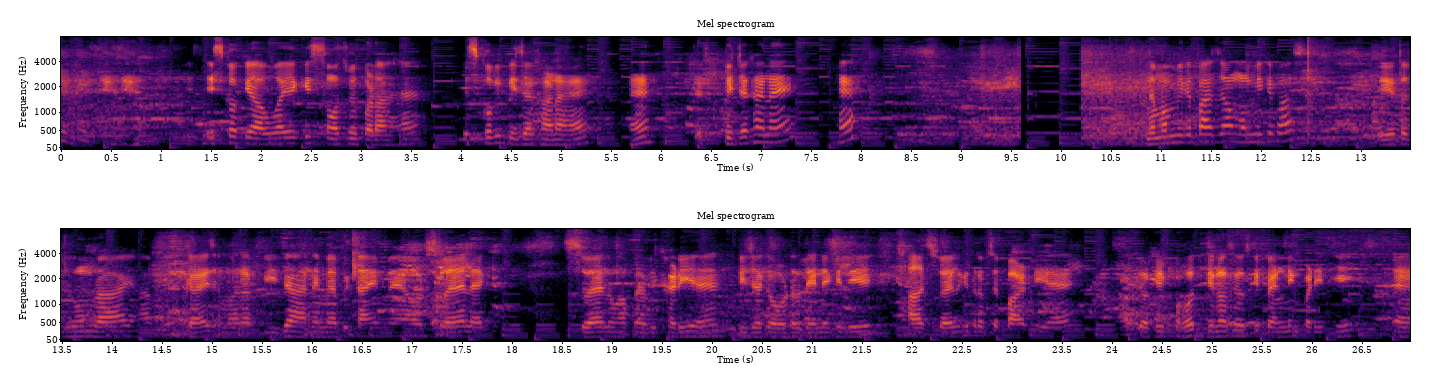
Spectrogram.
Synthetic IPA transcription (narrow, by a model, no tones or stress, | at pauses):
ɪskokjaɦʊajekisɔ̃ːt͡ʃmẽpɐɽaɦɛː | ɪskobʱipiːd͡ʒʱakʰaːnaɦɛː | ɦɛ̃ | piːd͡ʒakʰaːnaɦɛ | ɦɛ̃ː | mɛ̃ːmɐmːikepaːsd͡ʒaːũmɐmːikepaːst̪ojet̪od͡ʒʱuːmɾɐɦaɦɛjɐɦãpeɡaɪd͡ʒɦɐmaːɾapiːd͡ʒaaːnemẽɐbʱiʈaːɪmɦɛ̃ɔːɾswɛːlɦɛːk | swɛːlʋɐɦãpɐɐbʱikʰɐɽiɦɛpiːd͡ʒakaɔːɾɖəɾd̪eːnekelie | aːd͡ʒswɛːlkit̪ɐɾəfsepaːɾʈiɦɛ | kjõːkibɐɦʊt̪̚d̪ɪnõseʊskipẽːɳɖɪ̃ŋɡ̚pɐɽit̪ʰi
